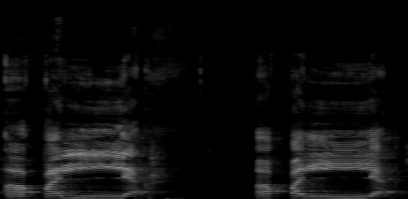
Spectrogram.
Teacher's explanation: ലാമിൻ്റെ മുകളിൽ ശ്രദ്ധയുണ്ട് ഒന്ന് കനപ്പിച്ചു കൊടുക്കുക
